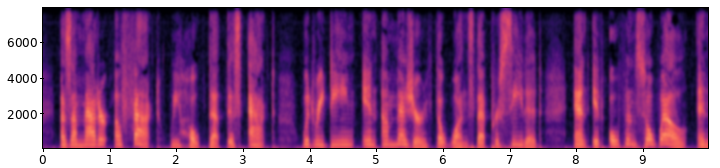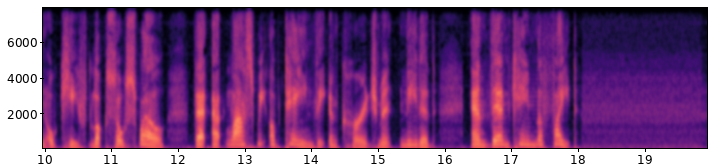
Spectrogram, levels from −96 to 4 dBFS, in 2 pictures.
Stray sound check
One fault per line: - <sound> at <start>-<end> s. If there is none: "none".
none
